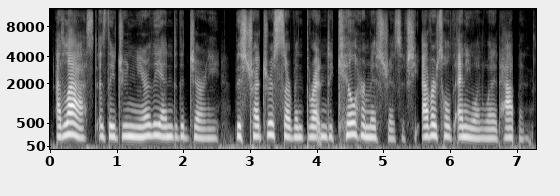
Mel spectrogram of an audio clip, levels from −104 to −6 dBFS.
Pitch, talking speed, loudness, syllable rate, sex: 205 Hz, 220 wpm, -21 LUFS, 5.7 syllables/s, female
